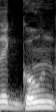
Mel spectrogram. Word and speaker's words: Ghosn: تلفظ گون رو به جای غسل جا انداخت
